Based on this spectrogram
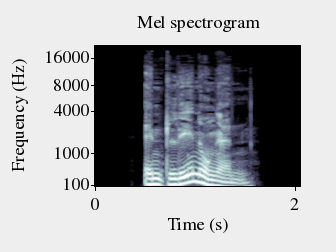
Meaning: plural of Entlehnung
- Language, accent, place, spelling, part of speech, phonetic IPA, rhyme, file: German, Germany, Berlin, Entlehnungen, noun, [ɛntˈleːnʊŋən], -eːnʊŋən, De-Entlehnungen.ogg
